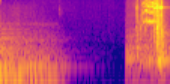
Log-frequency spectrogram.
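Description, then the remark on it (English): A low rumble fades into silence, then the door of a downtown apartment is pushed open with a short, fairly loud scraping swish, with no voices. “she rolls her eyes with no explanation and pushes the door open, leading us into a neat little downtown apartment.”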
